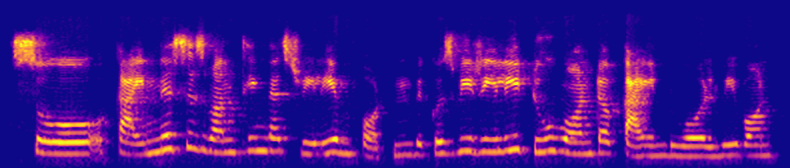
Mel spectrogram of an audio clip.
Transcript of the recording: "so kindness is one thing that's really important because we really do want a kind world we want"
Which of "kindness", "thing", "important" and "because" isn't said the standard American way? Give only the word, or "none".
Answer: thing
